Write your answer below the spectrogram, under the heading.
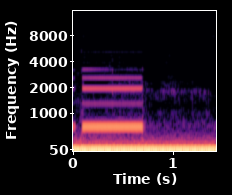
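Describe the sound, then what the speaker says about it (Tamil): A Mahindra XUV700 reverse parking sensor sounds a single clear electronic beep of about half a second, bright and close, followed by a quiet low hum. "சென்சருடைய பீப்ஸ் தான் வருதே"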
